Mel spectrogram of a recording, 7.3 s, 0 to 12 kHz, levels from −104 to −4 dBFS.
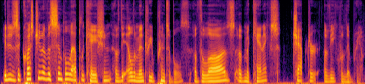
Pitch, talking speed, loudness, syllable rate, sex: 150 Hz, 165 wpm, -20 LUFS, 5.5 syllables/s, male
